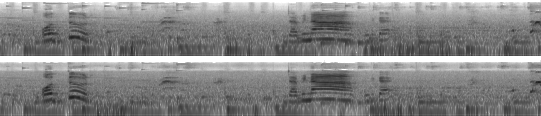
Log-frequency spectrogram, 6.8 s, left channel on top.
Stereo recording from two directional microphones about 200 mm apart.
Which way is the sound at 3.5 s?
10° right (ahead or behind).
